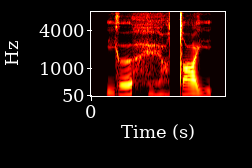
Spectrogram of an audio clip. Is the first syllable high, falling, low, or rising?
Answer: rising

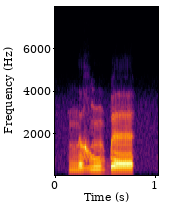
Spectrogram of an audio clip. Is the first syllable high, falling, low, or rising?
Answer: low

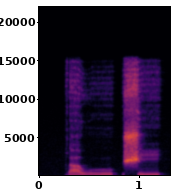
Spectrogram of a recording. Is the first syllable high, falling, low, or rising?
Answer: low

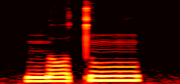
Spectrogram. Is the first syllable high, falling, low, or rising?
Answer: low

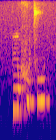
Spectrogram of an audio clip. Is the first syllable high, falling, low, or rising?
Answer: rising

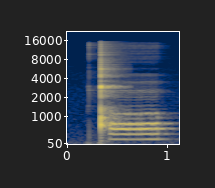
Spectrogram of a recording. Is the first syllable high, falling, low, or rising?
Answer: high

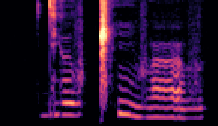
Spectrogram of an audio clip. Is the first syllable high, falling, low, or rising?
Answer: high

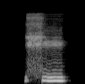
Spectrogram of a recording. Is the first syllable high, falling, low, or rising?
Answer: high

